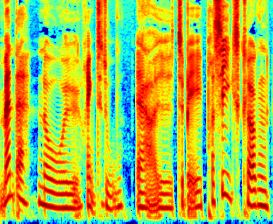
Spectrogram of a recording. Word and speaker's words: Due: Nu fik jeg jo ikke udtalt det rigtigt. Det er DUE, altså ja. D-U-E.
